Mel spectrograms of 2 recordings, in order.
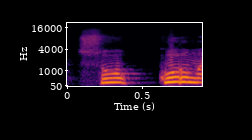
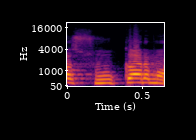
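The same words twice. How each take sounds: First: सुकुर्म said with u after the k; wrong form. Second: सुकर्म with a short a after the k; correct form. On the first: Teacher showing students the wrong word, सुकुर्म with 'kur'. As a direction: say सुकुर्म with a 'kur' middle syllable. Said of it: "सुकुर्म नहीं होता". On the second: Teacher correcting the word for students, सुकर्म with 'kar'. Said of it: "सुकर्म होता है". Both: Shown as a demonstration.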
